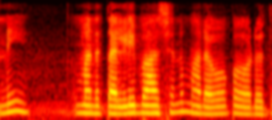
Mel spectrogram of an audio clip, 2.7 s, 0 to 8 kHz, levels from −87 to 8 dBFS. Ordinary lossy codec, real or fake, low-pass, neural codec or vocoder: AAC, 32 kbps; fake; 7.2 kHz; codec, 16 kHz in and 24 kHz out, 1 kbps, XY-Tokenizer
